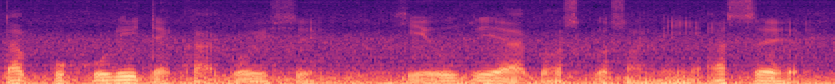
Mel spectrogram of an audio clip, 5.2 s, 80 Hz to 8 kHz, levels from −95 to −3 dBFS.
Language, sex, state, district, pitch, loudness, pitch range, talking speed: Assamese, male, Assam, Sonitpur, 105 Hz, -17 LUFS, 100-110 Hz, 80 wpm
